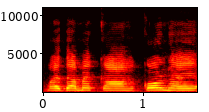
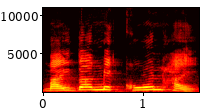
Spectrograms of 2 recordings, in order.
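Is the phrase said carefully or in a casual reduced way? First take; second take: casual; careful. First: The words are run together and clipped, without the nasal. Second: Each word is said fully, with the nasal ending. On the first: This is how people say it in everyday speech. "பேசும்போது மதாம கா கோனை அப்படின்னு தான் பேசுவாங்க" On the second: This is the form to use when reading. "இந்த மேமெல்லாம் நான் புள்ளி வச்சு பேசுகிறேன் இல்லையா"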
